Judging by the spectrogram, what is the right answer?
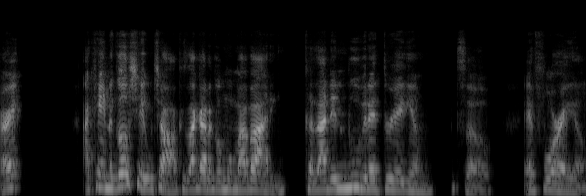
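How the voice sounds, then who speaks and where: A woman's bright, sharp voice at a medium pitch, with a slight country accent, animated and lively in intonation, very fast, with big swings in loudness and a dry, close sound with no echo. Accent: slight country twang. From US South, Richmond, Virginia. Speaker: life coach streamer. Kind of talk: motivational livestream talk. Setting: livestream.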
